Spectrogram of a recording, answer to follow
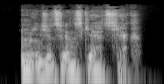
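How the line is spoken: Moaning professor. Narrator (Russian): простонал профессор

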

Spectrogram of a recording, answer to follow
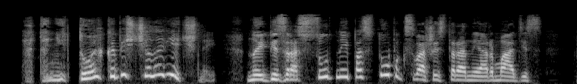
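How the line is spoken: Exclaimed. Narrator (Russian): воскликнул Серано

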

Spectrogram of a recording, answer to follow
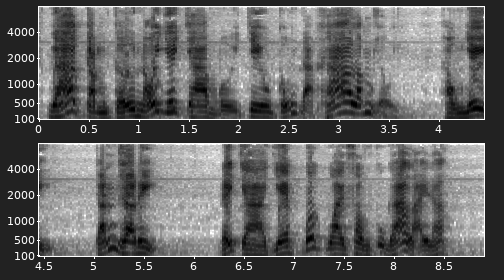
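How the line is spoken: Loud laughter. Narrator (Vietnamese): Tư Đồ Hạnh cười to tiếng

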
